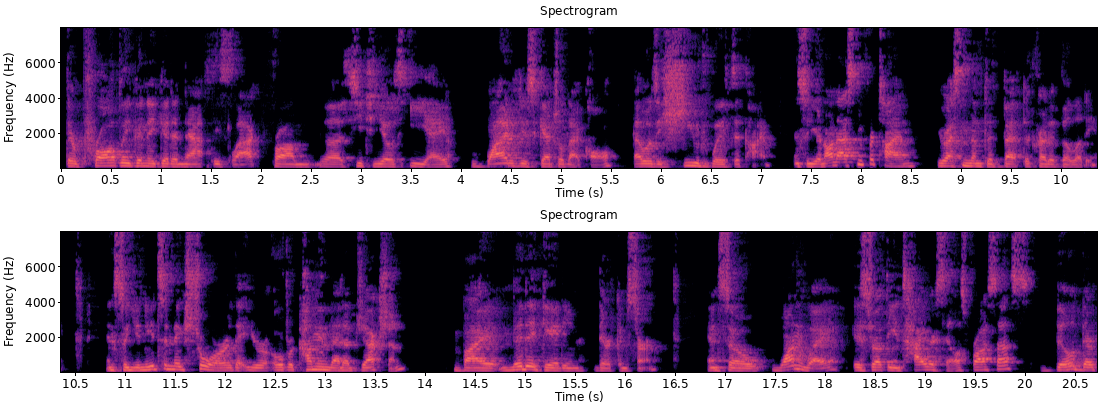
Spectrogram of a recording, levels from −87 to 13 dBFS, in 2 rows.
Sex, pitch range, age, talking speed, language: male, 135-160 Hz, 20-39, 195 wpm, English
